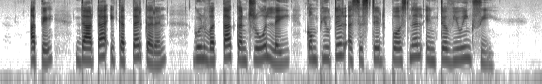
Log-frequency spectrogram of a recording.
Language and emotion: Punjabi, neutral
